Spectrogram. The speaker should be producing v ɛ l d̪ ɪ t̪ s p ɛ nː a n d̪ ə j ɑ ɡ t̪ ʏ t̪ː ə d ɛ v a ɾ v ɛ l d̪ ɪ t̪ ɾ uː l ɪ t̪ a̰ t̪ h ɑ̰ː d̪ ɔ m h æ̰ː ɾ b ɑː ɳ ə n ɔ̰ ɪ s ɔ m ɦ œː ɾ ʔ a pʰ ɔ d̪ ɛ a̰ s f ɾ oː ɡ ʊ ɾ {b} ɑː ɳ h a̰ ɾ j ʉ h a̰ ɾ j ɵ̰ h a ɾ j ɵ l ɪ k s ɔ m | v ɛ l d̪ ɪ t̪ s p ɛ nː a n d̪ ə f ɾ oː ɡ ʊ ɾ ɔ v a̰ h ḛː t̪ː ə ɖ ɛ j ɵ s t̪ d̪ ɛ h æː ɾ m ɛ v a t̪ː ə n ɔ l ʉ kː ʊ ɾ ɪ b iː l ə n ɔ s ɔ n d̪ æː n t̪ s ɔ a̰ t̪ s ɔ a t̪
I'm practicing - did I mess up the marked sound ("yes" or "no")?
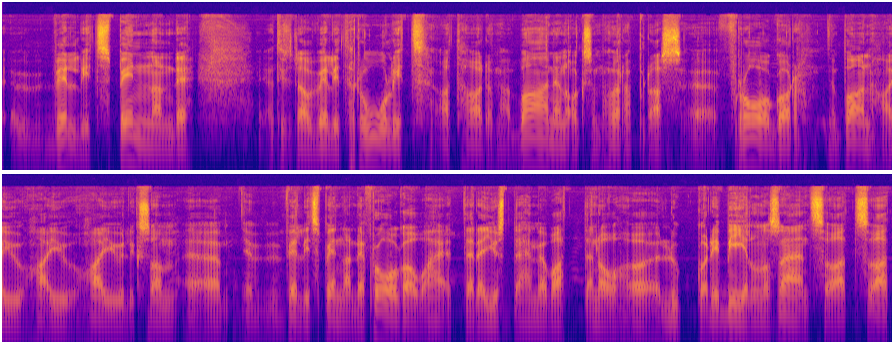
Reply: no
